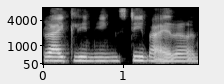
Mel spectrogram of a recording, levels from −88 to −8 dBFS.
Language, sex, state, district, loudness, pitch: Hindi, female, Maharashtra, Nagpur, -21 LUFS, 200 Hz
